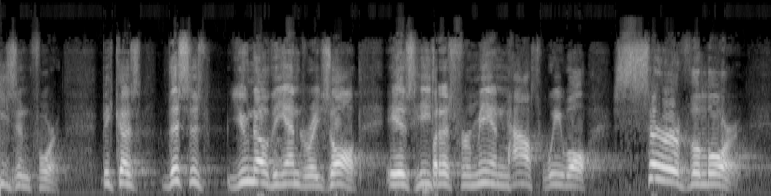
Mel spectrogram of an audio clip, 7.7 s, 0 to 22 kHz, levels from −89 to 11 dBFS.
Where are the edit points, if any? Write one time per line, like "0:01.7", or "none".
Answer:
0:01.5
0:04.3
0:05.1

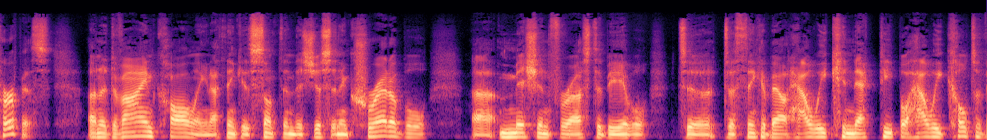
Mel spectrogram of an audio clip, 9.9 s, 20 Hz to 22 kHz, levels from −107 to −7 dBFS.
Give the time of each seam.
none

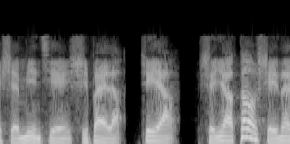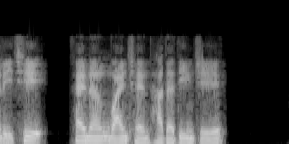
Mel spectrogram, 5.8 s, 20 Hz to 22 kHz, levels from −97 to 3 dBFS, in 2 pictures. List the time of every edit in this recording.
0:01.3

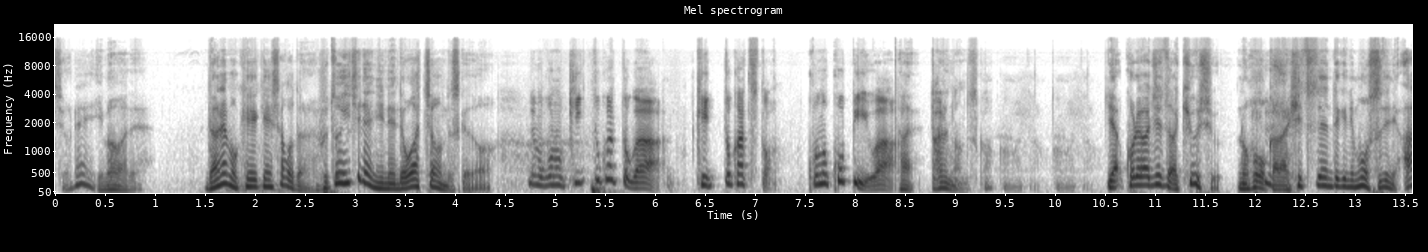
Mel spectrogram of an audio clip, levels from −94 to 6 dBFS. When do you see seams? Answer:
0:10.0
0:11.8

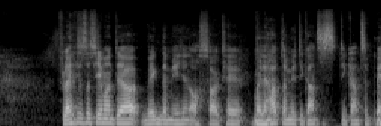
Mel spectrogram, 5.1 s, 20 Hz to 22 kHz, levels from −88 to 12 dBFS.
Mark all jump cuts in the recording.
none

